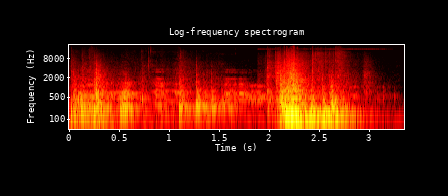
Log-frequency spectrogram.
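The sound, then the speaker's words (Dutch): A heavy knockout blow from a club lands with a loud, dull thud, preceded by a few softer thumping impacts, with muffled vocal sounds beneath before everything cuts to silence. “Ik hoor de klap, maar ik voel niks.”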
